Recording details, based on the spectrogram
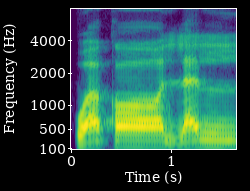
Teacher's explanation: Sebab alif lam samsiah, sebab huruf lam itu sendiri adalah huruf samsiah. Jadi kita kena baca dengan idgham samsi, masukkan lam kepada lam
